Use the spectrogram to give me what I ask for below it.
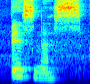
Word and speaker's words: business: a squirrel uh metaphysical business Biz a z sound business if you work in business or you want to do business then you must remember that first s is sounded like a zed business um Emon Center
